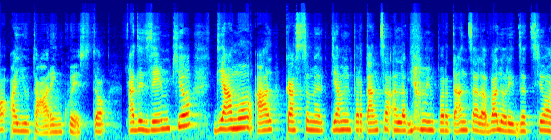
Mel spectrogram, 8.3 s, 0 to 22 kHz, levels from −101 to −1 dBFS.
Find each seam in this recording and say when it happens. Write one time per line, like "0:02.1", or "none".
0:03.8
0:04.9
0:06.1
